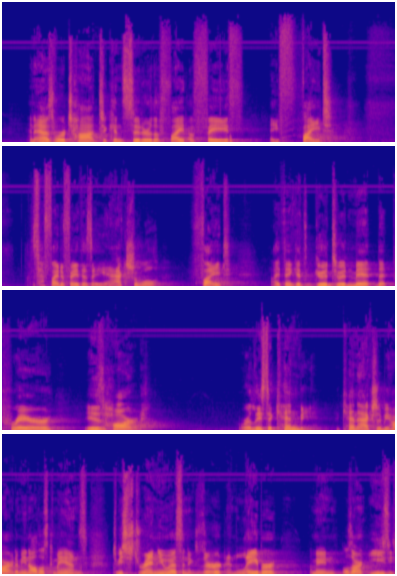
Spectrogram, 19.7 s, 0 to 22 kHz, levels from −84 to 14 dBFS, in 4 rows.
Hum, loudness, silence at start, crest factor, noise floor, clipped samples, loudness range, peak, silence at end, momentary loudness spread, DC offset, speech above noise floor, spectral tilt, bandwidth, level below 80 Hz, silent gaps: none; -22 LUFS; 0.35 s; 22 dB; -59 dBFS; under 0.1%; 5 LU; -2 dBFS; 0 s; 14 LU; under 0.1%; 37 dB; -4.5 dB/octave; over 20 kHz; -64 dBFS; none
